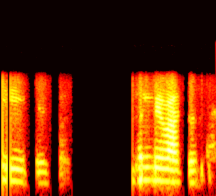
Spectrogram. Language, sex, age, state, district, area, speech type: Hindi, female, 18-30, Rajasthan, Jodhpur, urban, conversation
